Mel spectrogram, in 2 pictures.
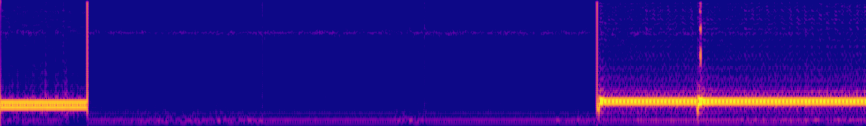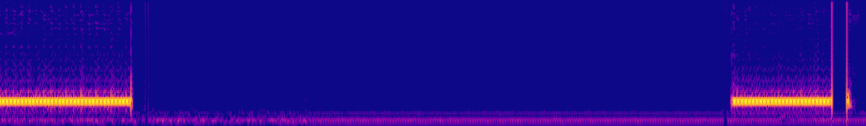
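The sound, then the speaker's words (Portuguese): A telephone line tone plays during a bank call transfer: loud, flat, steady stretches of tone broken by long quieter gaps of low line hum. “Só um instantinho, por gentileza, que eu já estou transferindo a ligação. Transferência.”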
